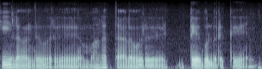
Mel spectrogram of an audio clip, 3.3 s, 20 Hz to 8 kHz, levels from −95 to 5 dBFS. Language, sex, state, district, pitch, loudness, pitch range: Tamil, male, Tamil Nadu, Namakkal, 110 Hz, -19 LUFS, 95-125 Hz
